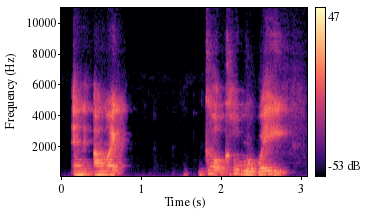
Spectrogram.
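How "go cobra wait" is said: acted huffing and puffing, out of breath, higher. Retelling calling to cobra uphill: imitating being out of breath. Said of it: "I am huffing and puffing".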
